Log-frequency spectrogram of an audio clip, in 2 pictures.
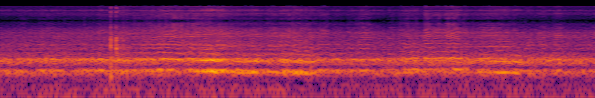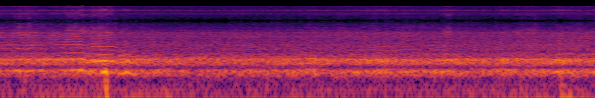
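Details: A honey bee colony drones continuously during a GoPro-filmed inspection of a hive on heather. The buzz swells and wavers in loudness, with a faint higher whine over it and one soft knock.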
